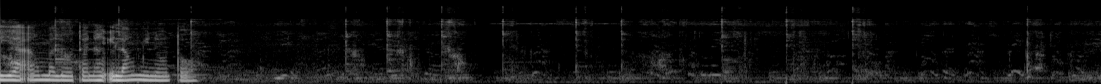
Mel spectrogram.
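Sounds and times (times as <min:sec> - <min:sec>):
metal ladle scraping a pan: 0:00.0 - 0:09.0, 0:10.2 - 0:11.0.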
